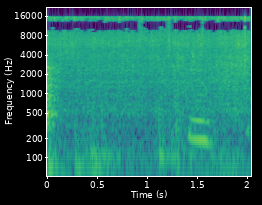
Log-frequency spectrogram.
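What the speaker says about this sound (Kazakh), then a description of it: "етіміз қуырылып жатыр." Meat frying in a pan with a steady, close hiss and crackle that holds evenly throughout, with a few small sputters near the end.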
